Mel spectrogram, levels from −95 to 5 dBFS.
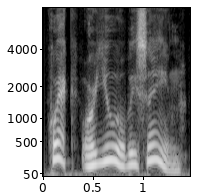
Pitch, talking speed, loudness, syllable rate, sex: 165 Hz, 245 wpm, -15 LUFS, 4.7 syllables/s, male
